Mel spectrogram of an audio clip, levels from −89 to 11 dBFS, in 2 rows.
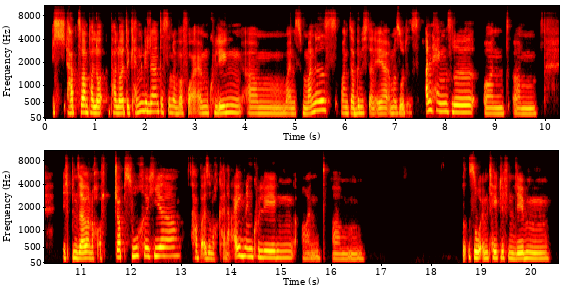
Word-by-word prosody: ich 375 - +2
habe 190 0 +3
zwar 205 +1 +6
'n 200 - +2
paar 190 -2 +2
Leu 180 0 +5 0.2
paar 190 - -1
Leute 185 0 +3
kennengelernt. 230 +4 0
Das 205 - -4
sind 200 -1 -3
aber 175 -2 -1
vor - - -5
allem 180 +1 -3
Kollegen, 195 +2 +1
ähm, 175 0 -4
meines 165 +1 -5
Mannes 260 - 0
und 175 0 -5
da 170 - +1
bin 180 +3 0
ich 180 - -6
dann 165 - -4
eher 170 0 -2
immer 175 0 -4
so - - 0
das 200 -3 -11
Anhängsel 225 -4 +2 0.2
und, 165 0 -4
ähm, 160 0 -4 0.7
ich 180 - -5
bin 185 -1 +2
selber 175 +1 +6
noch 175 -1 -5
auf - - -7 0.2
Jobsuche 235 +3 +2
hier, 245 +1 +2 0.2
habe 190 -1 -3
also 170 0 -1
noch 155 - -9
keine - - -10
eigenen 240 -2 +3
Kollegen 195 -3 0
und, 175 +1 -10 0.2
ähm 155 0 -8 2.0
äh, - - -2
so 190 -2 +6
im 175 - 0
täglichen 185 -2 0
Leben 170 0 +2
185 Hz, 145 wpm, -21 LUFS, 170-210 Hz, 2.0 s, zwar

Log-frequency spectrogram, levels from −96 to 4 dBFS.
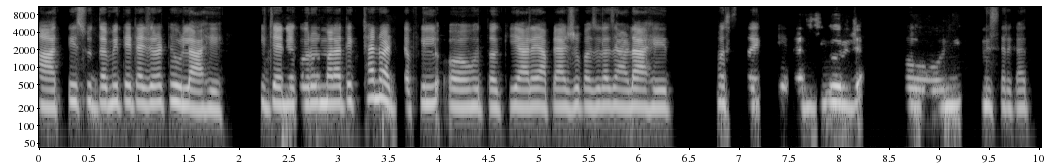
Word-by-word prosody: हां, 210 -2 +5
तेसुद्धा 245 -2 0
मी 245 - +3
ते 245 - +4
त्याच्यावर 235 0 +3
ठेवलं 235 -4 +4
आहे, 195 0 +1
की 225 - -13
जेणेकरून 230 +1 +3
मला 235 0 +5
ते 255 - +1
छान 295 0 +5
वाटतं. 210 -6 +2
फील 235 0 +1
अ, 215 - -2
होतं, 210 0 0
की 215 +1 -3
अरे! 210 +1 +3
आपल्या 210 0 0
आजूबाजूला 215 +1 -1
झाडं 215 -1 +1
आहेत, 205 -1 +2 0.5
मस्त 235 -2 -4
आहे 220 - +1
एक 465 - -13
एनर्जी 210 +1 -4
ऊर्जा. 225 +1 +2 0.5
हो, 205 -2 -3
निसर्गात. 210 -2 -5
215 Hz, 175 wpm, -24 LUFS, 205-235 Hz, 0.5 s, हां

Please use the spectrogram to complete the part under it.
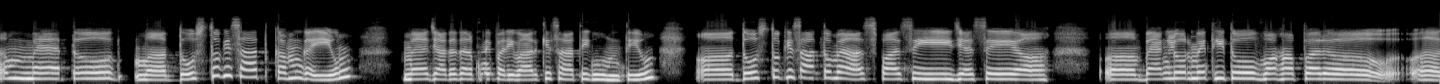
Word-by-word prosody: अम, 280 - 0 0.2
मैं 265 0 +1
तो 265 - -1 0.3
अ, 220 -3 -1
दोस्तों 270 +11 0
के 415 - +2
साथ 345 -3 -1 0.2
कम 285 +2 0
गई 215 -5 +2
हूँ, 310 +10 +2 0.5
मैं 240 +1 +2
ज़्यादातर 240 +1 0
अपने 245 +1 -3
परिवार 220 -2 0
के 275 - +1
साथ 240 -2 -2
ही 250 - +2
घूमती 220 -1 +2
हूँ। 250 +7 +4 0.5
अ, 230 +1 +1
दोस्तों 295 +4 -1
के 330 +2 -1
साथ 300 -2 -1
तो 305 - -1
मैं 290 -1 +1
आस-पास 245 0 -2
ही 245 -1 +3
जैसे 245 +2 0 0.2
अ 230 -1 +2 0.8
अ, - - +1 0.3
बैंगलोर 270 +3 0
में 285 +1 +2
थी 280 +1 +3
तो 285 +2 0 0.2
वहाँ 250 0 0
पर 255 -1 +2
अ 225 -3 +1
250 Hz, 155 wpm, -11 LUFS, 230-275 Hz, 0.8 s, हूँ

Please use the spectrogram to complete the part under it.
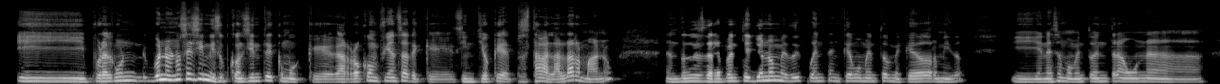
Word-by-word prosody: y 145 -3 0
por 145 +3 +2
algún 175 +4 +2
bueno, 205 +7 +6
no 225 - +5
sé 250 +1 +4
si 240 +1 +4
mi 210 -8 +6
subconsciente 155 +3 0
como 135 -6 -3
que 125 -2 -5
agarró 125 +3 +1
confianza 165 0 0
de - - -5
que 115 -2 -9
sintió 130 +1 -3
que, 140 -1 -1
pues, 120 - -10
estaba 155 +5 +1
la 120 - 0
alarma, 135 -4 +1
¿no? 255 - -6 0.5
Entonces, 140 +2 -1
de 140 - +6
repente, 155 +4 +1
yo 175 - +4
no 190 +1 +4
me 180 -4 +1
doy 160 +2 -2
cuenta 155 0 -7
en 150 - -8
qué 155 - -2
momento 150 0 -3
me 130 -3 -5
quedo 135 0 0
dormido, 140 +3 -3 0.4
y 125 -3 -4
en 125 - -1
ese 130 +5 -2
momento 135 -1 -2
entra 140 +1 -2
una 130 -3 -3
145 Hz, 205 wpm, -22 LUFS, 130-155 Hz, 0.5 s, bueno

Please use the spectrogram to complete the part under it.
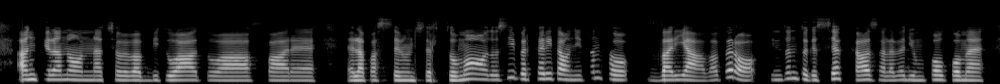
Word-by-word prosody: anche 225 0 +4
la 220 - +5
nonna 205 -2 0
ci 205 - -15
aveva 200 -1 +1
abituato 200 +1 0
a 190 0 +2 0.2
fare, 190 -1 -1 0.3
ehm, 190 - -6
la 195 - +6
pasta 195 0 -6
in 190 - +2
un 190 - 0
certo 190 +1 -2
modo 235 0 +3
sì, 315 +7 -8
per 245 -2 -1
carità, 255 -1 +2
ogni 210 -1 -5
tanto 225 -4 -2 0.2
variava, 200 0 +2
però 215 -11 +2 0.2
intanto 250 +3 -4
che 210 -1 -3
sei 255 +7 +1
a - - -10
casa 210 -2 +1
la 195 - -5
vedi 205 +1 -6
un 195 -1 -5
po' 215 +2 +1
come: 195 -2 +1
200 Hz, 190 wpm, -24 LUFS, 195-220 Hz, 0.3 s, la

